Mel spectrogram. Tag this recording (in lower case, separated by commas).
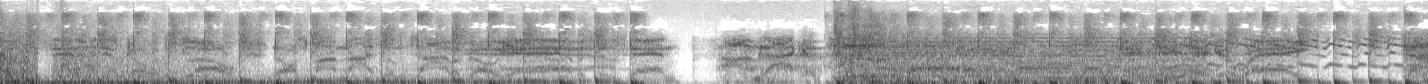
music, speech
